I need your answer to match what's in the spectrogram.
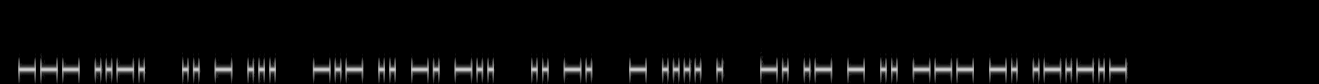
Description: Morse code, heard as a keyed tone, about 22 wpm, 700 Hz. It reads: OF ITS KIND IN THE NATION.
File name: practice / 22wpm / Sentences with 8-Word Phrases - 22wpm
